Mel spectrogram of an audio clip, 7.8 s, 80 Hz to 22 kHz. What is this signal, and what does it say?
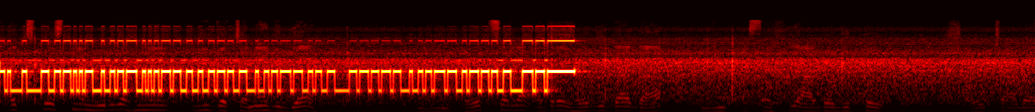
RTTY (45.45 baud, 850 Hz shift), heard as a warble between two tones, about 1260 Hz centre, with radio static, fading and speech in Kannada. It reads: … 41802 72511 71291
